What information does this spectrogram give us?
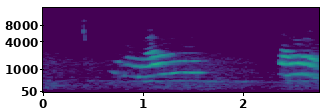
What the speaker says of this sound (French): Désolée, j'ai mon chat qui miaule.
